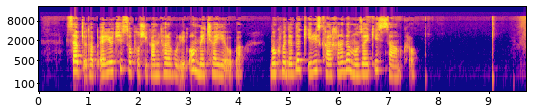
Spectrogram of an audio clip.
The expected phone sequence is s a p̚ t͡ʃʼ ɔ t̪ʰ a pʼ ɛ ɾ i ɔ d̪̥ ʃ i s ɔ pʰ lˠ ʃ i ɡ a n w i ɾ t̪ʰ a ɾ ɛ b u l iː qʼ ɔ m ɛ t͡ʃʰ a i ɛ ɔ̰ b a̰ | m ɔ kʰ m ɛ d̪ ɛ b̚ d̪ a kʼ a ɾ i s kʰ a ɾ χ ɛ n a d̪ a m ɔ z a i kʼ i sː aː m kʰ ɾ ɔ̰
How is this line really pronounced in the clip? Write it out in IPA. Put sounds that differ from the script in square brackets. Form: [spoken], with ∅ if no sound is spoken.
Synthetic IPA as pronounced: s a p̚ t͡ʃʼ ɔ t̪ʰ a pʼ ɛ ɾ i ɔ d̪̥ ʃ i s ɔ pʰ lˠ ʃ i ɡ a n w i [∅] t̪ʰ a ɾ ɛ b u l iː qʼ ɔ m ɛ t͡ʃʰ a i ɛ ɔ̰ b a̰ | m ɔ kʰ m ɛ d̪ ɛ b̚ d̪ a kʼ [i] ɾ i s kʰ a ɾ χ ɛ n a d̪ a m ɔ z a i kʼ i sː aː m kʰ ɾ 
